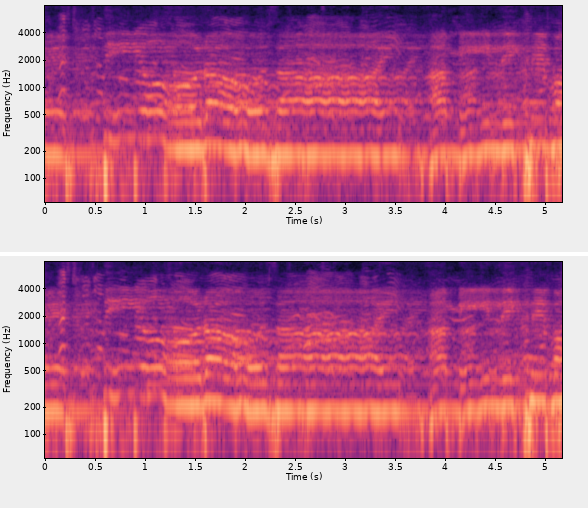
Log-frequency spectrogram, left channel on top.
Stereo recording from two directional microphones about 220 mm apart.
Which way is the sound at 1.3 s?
40° right (ahead or behind).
